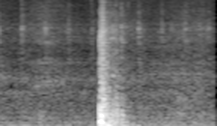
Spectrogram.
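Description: A bottle knocks on a countertop.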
